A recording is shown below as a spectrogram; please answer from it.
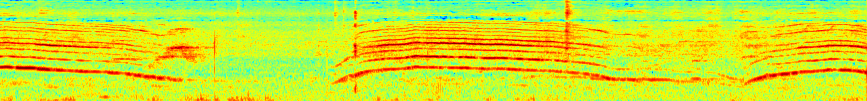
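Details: Cat giving long drawn-out meows, three in a row, each sliding up then slowly falling with a clear harmonic tone and lasting about two to three seconds, over steady low background rumble.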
